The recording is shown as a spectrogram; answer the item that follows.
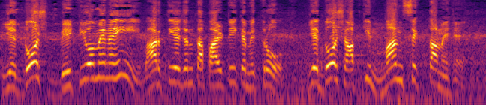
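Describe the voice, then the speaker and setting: A man's voice: high voice, very animated, a little slow. A man making a political protest statement in a declamatory, accusing way. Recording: faint noise behind voice.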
